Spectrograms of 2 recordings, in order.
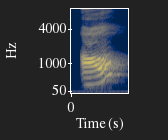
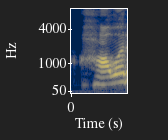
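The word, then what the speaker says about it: hour: हावर नहीं बोलते, एच is again silent here.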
